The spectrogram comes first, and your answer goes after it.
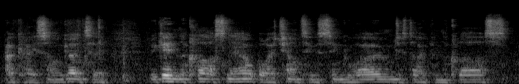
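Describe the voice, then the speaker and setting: Male yoga teacher, soft and unhurried guided instruction, recorded from a distance in an echoey room. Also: lowish voice, slight background noise. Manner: slow, gentle, calm cueing of breath and poses. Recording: roomy echo, distant mic, faint ambience.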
